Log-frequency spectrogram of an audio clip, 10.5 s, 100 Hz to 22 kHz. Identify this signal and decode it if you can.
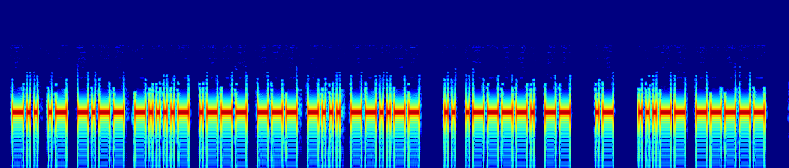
Morse code, heard as a keyed tone, about 25 wpm, 600 Hz. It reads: DAY-JOB, I'M A 30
